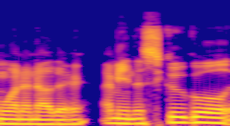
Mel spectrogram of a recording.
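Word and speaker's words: Schuylkill: Delaware River and the Skoal River I'm so proud of you for your pronunciation of that well well hey I'm going based off of how local philadelphians said it so I hope it's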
